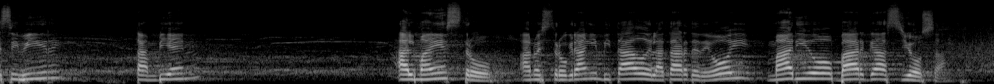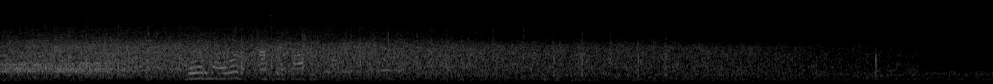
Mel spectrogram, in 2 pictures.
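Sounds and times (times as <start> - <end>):
speech: 0.0 - 0.8, 1.4 - 2.1, 4.0 - 9.6
audience applause: 2.0 - 3.9, 9.7 - 19.2.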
